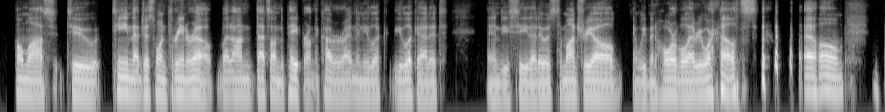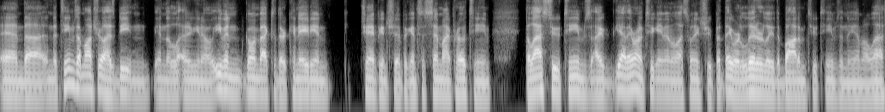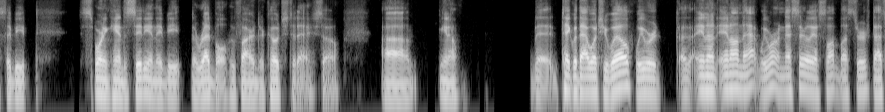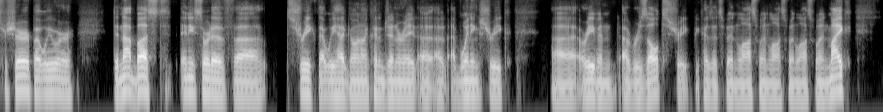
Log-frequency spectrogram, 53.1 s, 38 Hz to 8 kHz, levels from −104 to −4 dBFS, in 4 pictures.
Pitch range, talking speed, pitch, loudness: 80-95 Hz, 200 wpm, 85 Hz, -22 LUFS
